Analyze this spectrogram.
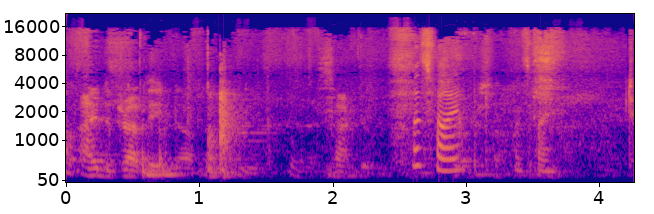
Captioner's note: speaking faintly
